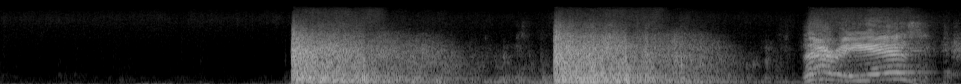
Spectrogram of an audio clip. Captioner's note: gunshots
